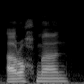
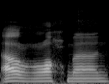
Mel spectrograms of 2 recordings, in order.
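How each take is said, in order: First: The R sound is short and single. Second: The R sound is held and doubled. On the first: The speaker calls it wrong. "c'est pas" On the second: The speaker calls it right.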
